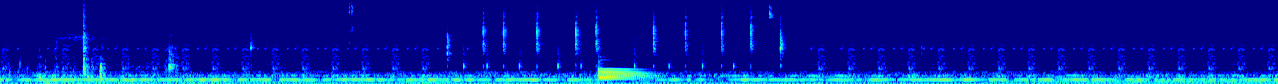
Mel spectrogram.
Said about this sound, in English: Breathing from the darkness ahead. Something waiting for you on the other side.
